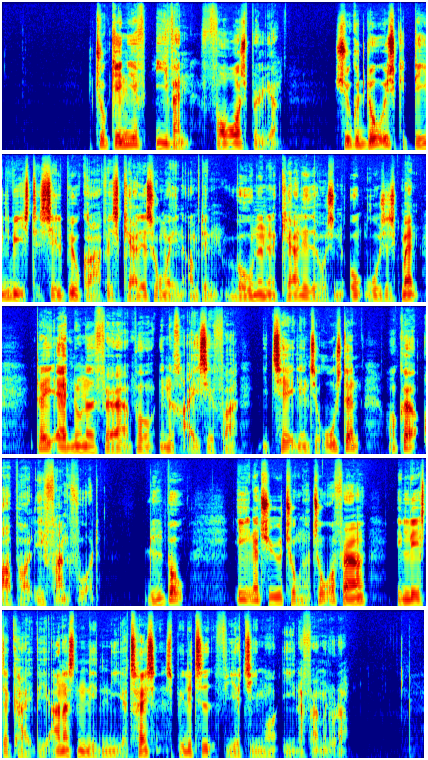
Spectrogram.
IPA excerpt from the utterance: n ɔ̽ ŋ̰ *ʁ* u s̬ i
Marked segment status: correct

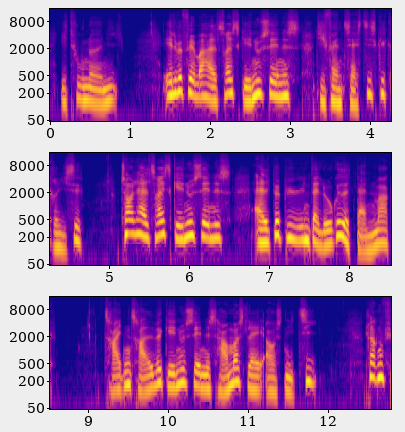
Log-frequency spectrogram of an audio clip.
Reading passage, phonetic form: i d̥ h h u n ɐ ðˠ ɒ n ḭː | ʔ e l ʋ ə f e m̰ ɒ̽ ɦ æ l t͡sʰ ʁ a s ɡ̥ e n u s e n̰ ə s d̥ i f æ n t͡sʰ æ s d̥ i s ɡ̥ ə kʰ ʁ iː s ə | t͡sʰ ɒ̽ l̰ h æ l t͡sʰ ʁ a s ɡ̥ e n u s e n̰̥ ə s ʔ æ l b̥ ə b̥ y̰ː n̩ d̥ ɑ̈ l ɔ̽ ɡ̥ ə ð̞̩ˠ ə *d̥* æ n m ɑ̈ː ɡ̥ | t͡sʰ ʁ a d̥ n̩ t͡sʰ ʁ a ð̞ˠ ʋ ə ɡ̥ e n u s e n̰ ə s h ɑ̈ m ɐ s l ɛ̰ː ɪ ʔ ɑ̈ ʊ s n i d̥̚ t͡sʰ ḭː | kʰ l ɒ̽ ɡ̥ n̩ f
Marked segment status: correct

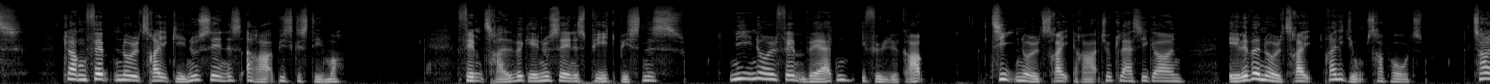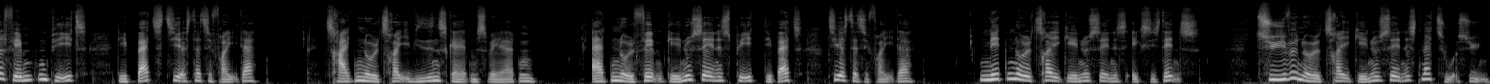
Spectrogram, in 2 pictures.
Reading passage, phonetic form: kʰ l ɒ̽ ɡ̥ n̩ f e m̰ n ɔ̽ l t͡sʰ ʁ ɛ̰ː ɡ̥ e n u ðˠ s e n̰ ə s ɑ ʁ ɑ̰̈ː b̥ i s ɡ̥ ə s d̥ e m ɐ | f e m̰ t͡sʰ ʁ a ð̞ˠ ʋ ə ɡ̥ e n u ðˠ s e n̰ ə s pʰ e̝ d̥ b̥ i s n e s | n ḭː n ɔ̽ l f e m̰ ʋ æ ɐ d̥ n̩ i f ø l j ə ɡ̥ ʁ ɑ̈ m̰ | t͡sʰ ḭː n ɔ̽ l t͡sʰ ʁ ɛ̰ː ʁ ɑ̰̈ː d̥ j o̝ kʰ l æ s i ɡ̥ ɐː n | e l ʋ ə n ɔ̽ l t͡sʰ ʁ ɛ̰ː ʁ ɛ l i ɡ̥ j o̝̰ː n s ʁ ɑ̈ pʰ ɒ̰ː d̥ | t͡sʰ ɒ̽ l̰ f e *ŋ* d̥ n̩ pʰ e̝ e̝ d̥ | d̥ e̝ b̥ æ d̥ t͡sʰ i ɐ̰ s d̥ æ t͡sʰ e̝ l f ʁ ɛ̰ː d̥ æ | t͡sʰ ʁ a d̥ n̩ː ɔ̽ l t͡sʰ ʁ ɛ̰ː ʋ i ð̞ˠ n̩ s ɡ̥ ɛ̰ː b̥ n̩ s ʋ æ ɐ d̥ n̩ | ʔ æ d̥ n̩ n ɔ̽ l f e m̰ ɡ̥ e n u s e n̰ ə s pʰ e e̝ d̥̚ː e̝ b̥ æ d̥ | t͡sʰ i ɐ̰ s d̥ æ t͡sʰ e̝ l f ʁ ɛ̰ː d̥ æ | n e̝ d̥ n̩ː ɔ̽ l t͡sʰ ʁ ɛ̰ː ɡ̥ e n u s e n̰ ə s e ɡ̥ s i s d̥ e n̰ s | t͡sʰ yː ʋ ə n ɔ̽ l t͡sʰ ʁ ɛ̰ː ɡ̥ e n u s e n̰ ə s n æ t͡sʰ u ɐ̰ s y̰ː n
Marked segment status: incorrect: m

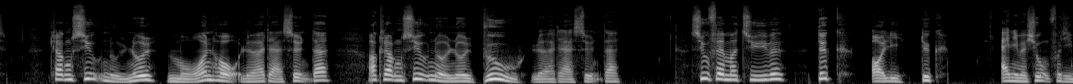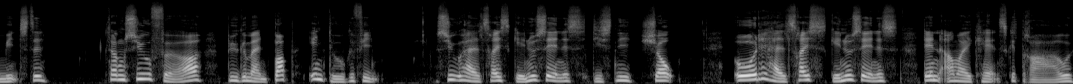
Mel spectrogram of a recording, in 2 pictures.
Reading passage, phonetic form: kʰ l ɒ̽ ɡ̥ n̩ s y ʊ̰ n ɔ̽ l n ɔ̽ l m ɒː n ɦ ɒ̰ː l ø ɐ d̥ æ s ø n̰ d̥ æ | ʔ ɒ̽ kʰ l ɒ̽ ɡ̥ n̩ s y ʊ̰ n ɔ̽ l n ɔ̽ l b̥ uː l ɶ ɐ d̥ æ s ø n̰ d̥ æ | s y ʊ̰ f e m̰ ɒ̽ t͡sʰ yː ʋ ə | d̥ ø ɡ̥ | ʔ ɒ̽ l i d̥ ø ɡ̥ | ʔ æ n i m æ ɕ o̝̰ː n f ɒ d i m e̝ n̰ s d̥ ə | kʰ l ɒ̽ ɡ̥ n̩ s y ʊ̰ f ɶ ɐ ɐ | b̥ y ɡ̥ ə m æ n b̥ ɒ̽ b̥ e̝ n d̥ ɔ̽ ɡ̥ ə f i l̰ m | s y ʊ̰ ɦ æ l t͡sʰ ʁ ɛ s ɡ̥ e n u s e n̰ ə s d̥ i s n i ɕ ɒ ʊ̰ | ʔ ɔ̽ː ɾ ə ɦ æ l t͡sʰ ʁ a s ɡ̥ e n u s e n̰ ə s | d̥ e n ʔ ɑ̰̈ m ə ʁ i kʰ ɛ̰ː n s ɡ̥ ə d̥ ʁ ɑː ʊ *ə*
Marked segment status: correct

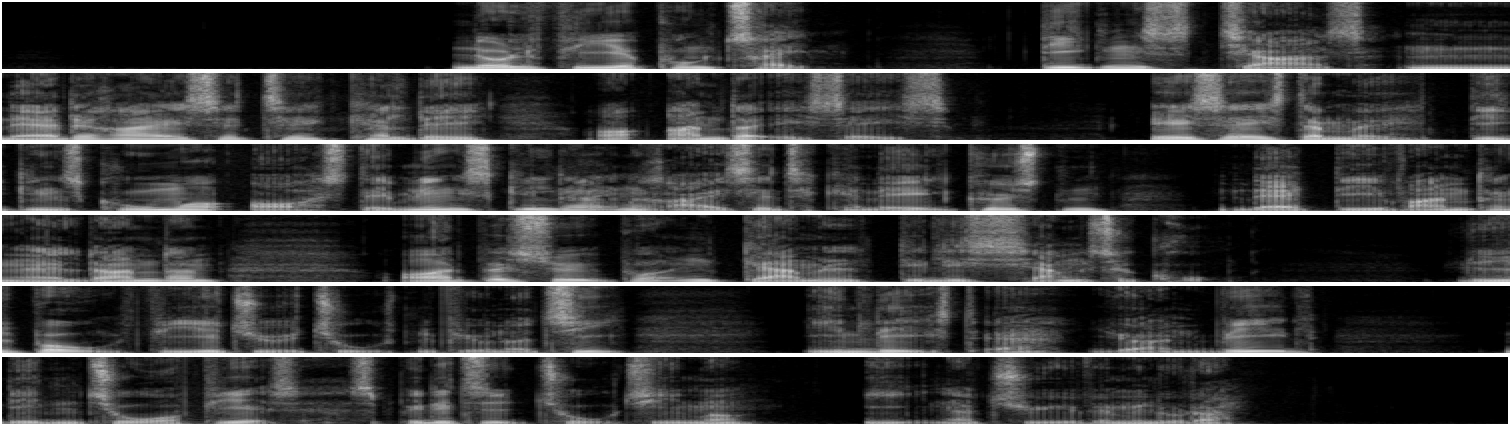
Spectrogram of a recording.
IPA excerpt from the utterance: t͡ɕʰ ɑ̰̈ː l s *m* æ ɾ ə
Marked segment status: incorrect: n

